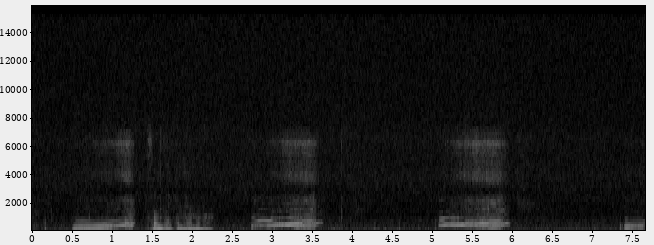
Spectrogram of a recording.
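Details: Baby snoring while asleep, squeaky rising whines on each breath with a brief snorting rattle; noisy sleep breathing, light snore.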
